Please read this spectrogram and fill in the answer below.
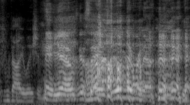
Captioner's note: both laughing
